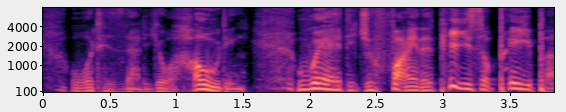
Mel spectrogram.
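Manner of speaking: cartoonish put-on character voice. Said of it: "this sounds like a, a cartoon character".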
